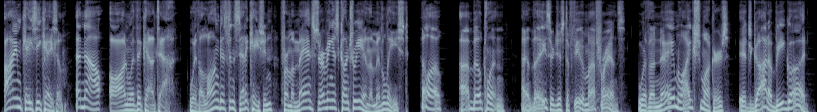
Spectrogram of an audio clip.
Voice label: impressions

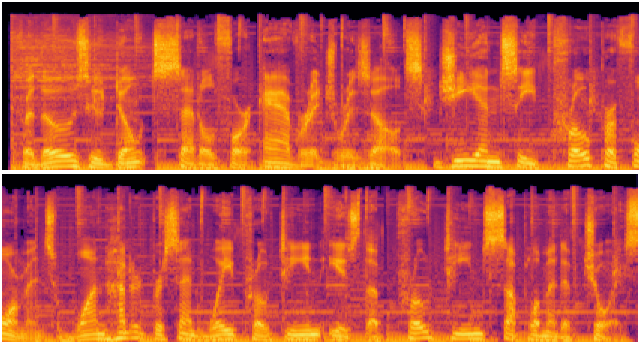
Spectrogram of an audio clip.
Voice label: authoritative attitude tough

